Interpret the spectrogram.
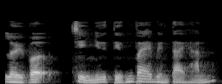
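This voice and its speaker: A man narrating an audiobook in a steady storytelling voice. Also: lowish voice, normal speed, slightly rough. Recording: dull lo-fi recording with music.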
